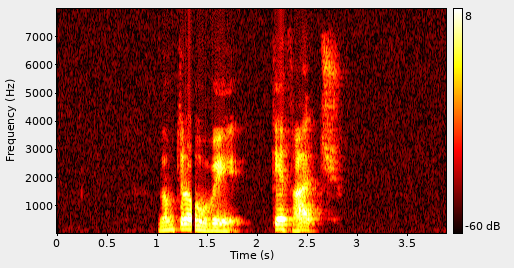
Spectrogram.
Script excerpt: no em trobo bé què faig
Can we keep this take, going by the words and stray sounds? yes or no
no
